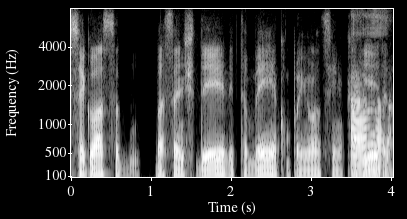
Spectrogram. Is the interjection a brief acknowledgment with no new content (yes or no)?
no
